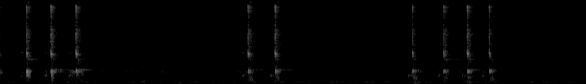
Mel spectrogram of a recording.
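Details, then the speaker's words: Bench test of a rebuilt Rabbit transmission valve body, solenoids fed from a weakly charged 12 V hobby battery. Dry clicks come in groups of three, two, then four; some sound softer. Owner guesses oil inside and considers it not a big deal. "Seems to work. It's a little, this one and this one are a little softer, I guess, in terms of the loudness."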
